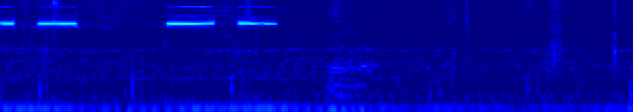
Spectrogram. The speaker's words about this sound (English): Maybe just ignore the alarm and walk through here.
